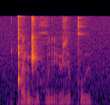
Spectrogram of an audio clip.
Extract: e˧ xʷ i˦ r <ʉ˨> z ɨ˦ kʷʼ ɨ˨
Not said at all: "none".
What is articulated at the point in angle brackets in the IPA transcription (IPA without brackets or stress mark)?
ʉ˨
